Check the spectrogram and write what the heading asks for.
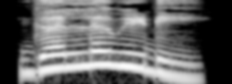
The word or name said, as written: ಗಲ್ಲವಿಡಿ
